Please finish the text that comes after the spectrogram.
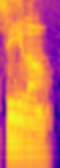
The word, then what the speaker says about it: Zhilong: How would you like? Yeah, it is Zilong. Yes. Zilong.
